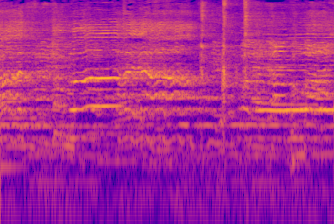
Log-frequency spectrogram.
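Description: A small gospel vocal group of women and a man singing a spiritual unaccompanied in close harmony, with long held notes. Two brief sharp clicks sound between two and a half and three seconds in.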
